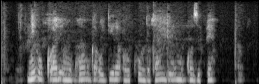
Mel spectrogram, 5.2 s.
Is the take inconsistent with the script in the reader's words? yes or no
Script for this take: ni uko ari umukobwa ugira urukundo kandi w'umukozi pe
no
